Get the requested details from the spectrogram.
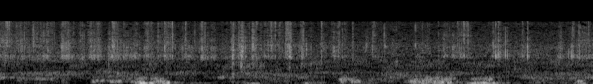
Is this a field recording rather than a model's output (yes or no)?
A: yes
